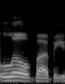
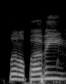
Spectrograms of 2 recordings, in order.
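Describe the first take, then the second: First: The first word is shortened to one syllable. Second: The first word is said with both full syllables. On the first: "not lil Bubby" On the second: "I use the full syllable of little Bubby"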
